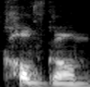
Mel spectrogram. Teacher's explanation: probably pronounced Covgon because of the M with the lenition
